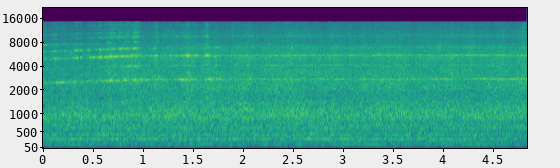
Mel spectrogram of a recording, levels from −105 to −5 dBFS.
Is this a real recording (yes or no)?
yes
